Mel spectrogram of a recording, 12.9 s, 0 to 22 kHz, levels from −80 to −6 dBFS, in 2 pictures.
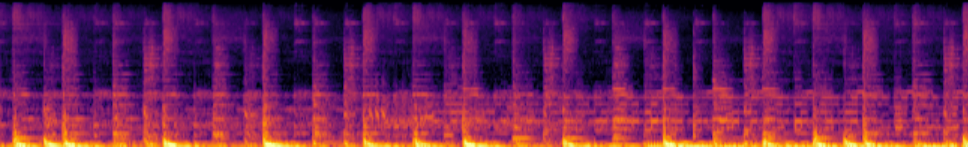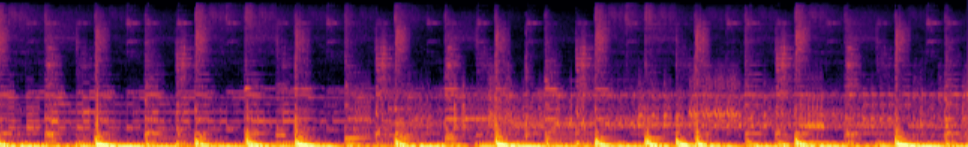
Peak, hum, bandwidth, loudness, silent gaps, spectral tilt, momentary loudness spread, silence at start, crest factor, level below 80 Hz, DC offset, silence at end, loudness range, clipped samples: -2 dBFS; none; 18.5 kHz; -18 LUFS; none; -7 dB/octave; 8 LU; 0 s; 12 dB; -16 dBFS; under 0.1%; 0 s; 2 LU; under 0.1%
